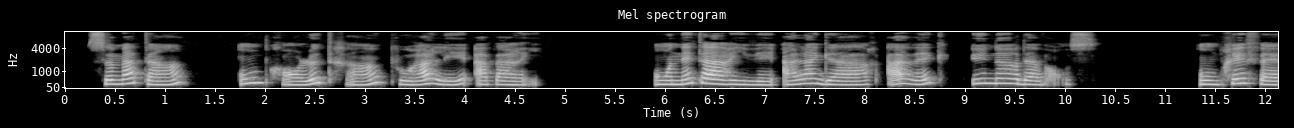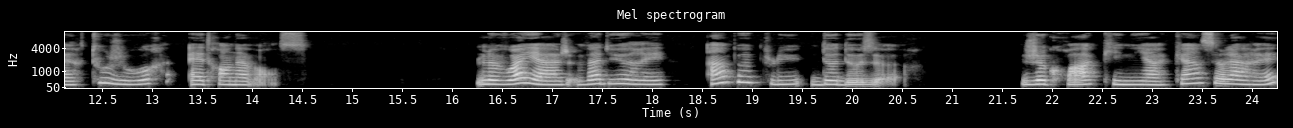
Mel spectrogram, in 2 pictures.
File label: French Speaking Practice; On prend le train pour aller a Paris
